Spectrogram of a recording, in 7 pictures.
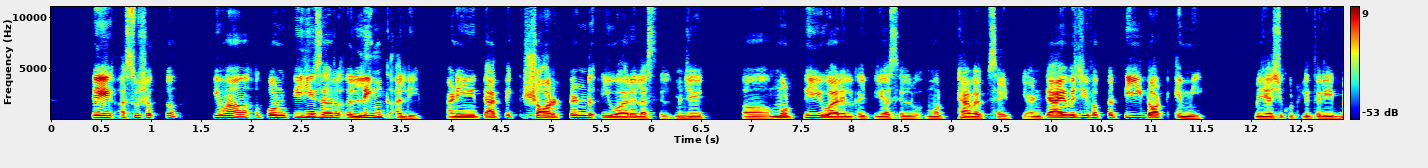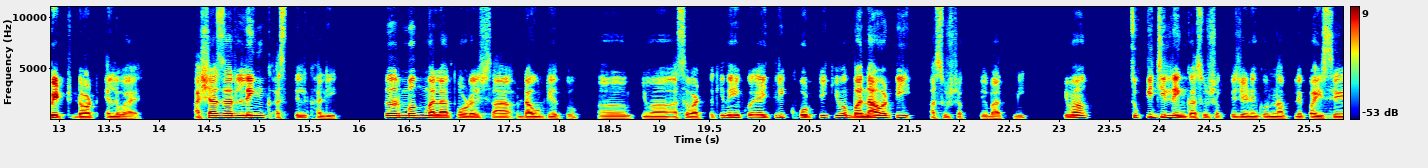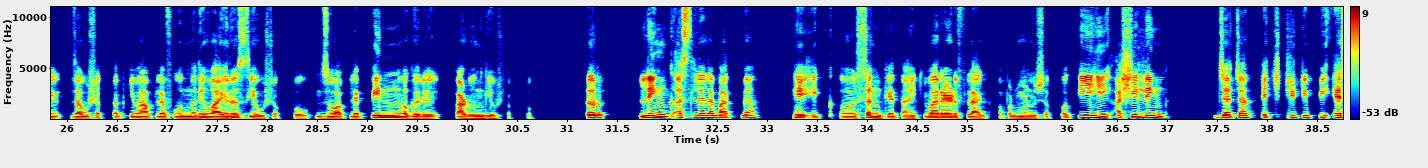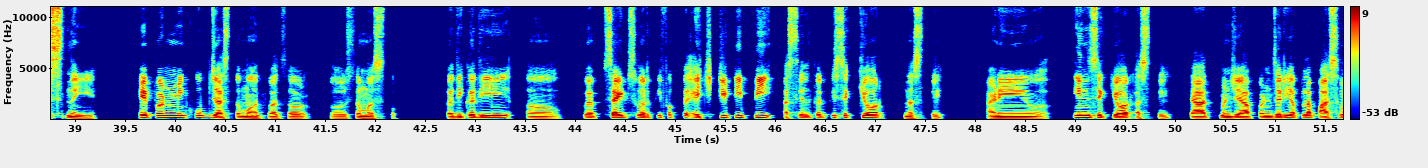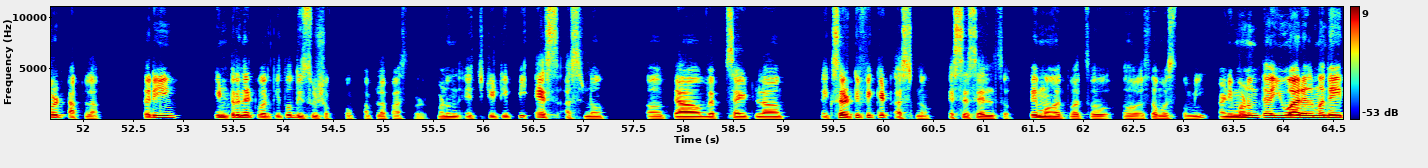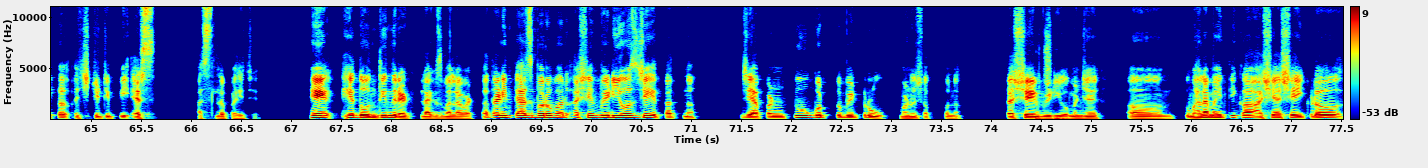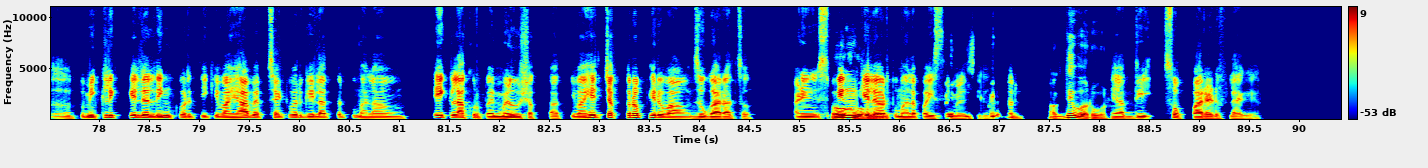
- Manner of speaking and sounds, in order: tapping; in English: "व्हायरस"; in English: "सिक्युअर"; in English: "इनसिक्युअर"; in English: "टू गुड टू बि ट्रू"; other background noise
- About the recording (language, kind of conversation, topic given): Marathi, podcast, ऑनलाइन खोटी माहिती तुम्ही कशी ओळखता?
